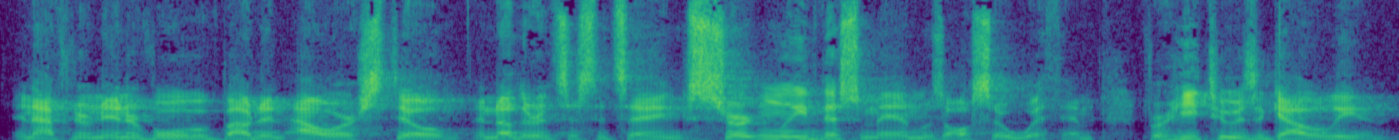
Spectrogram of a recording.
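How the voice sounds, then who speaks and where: Bright-voiced animated male preacher. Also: a little high, a little fast. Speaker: pastor. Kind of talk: sermon.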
